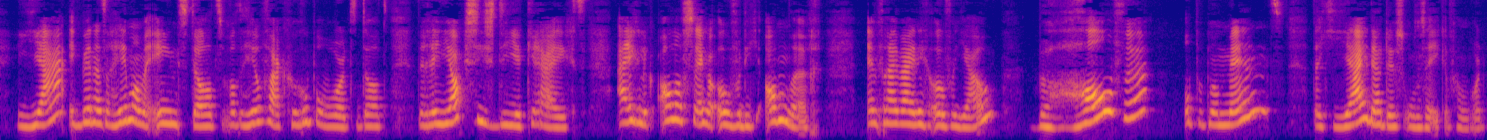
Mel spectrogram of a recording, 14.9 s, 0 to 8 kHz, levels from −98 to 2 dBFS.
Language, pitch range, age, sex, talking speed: Dutch, 210-320 Hz, 10-29, female, 170 wpm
